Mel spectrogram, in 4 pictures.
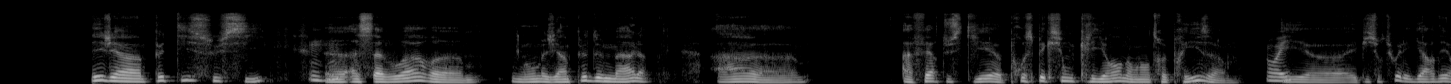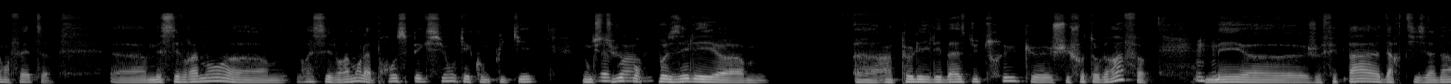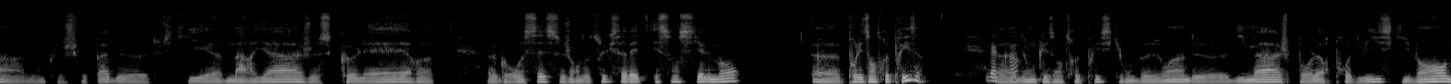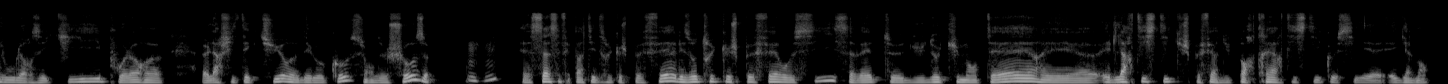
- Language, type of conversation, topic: French, advice, Comment puis-je atteindre et fidéliser mes premiers clients ?
- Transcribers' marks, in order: tapping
